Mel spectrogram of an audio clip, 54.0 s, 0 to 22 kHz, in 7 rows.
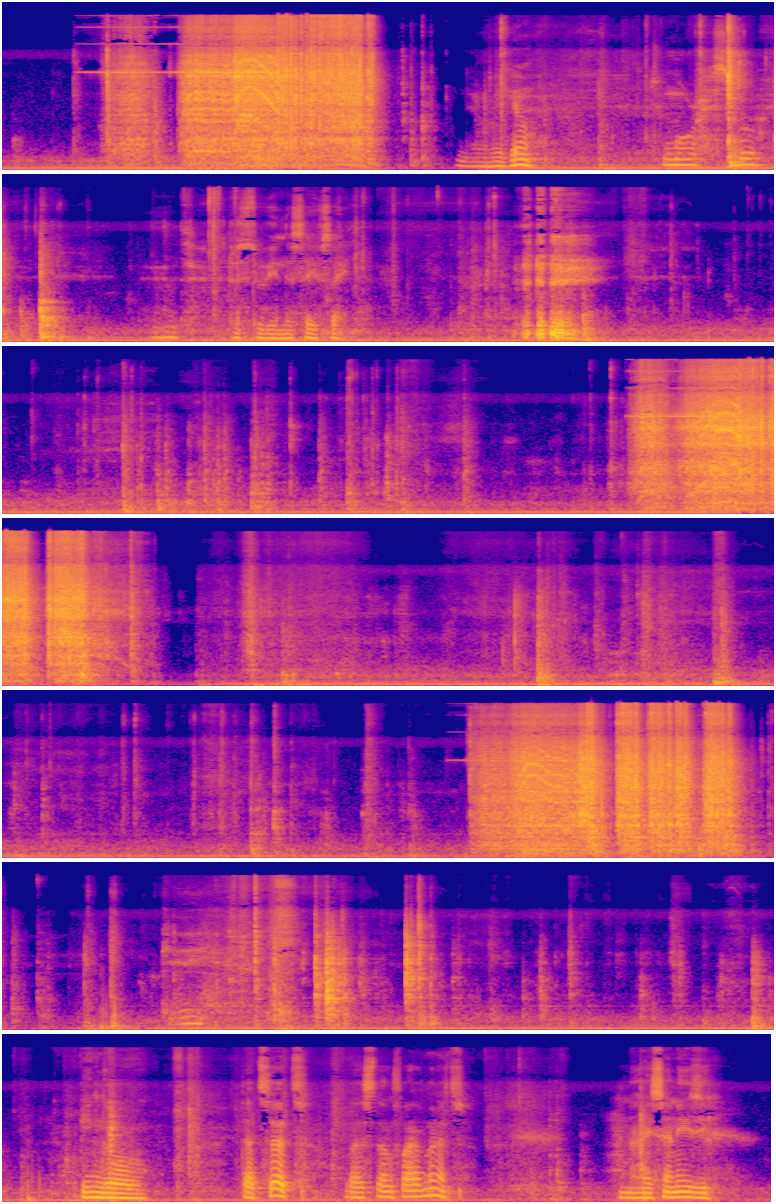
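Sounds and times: cordless drill driving screws: 0.7 - 3.8, 21.7 - 24.7, 35.5 - 38.4.

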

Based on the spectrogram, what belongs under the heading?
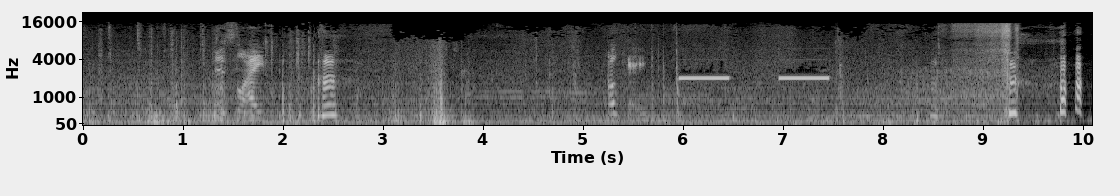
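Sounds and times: low hum of traffic: 0.0 - 10.0
high electronic beeps: 6.0 - 7.5.

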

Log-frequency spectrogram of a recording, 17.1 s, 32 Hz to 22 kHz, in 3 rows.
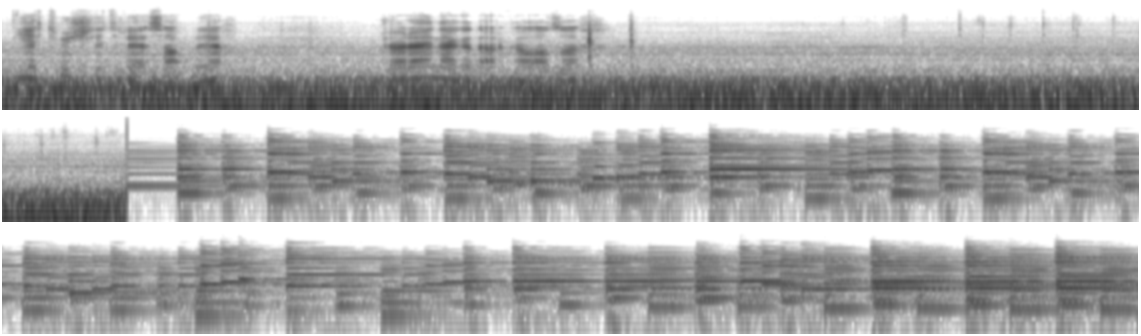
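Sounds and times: diesel engine rumble in car: 0.0 - 6.3
road noise inside car: 0.0 - 6.3
piano music: 6.3 - 17.0.

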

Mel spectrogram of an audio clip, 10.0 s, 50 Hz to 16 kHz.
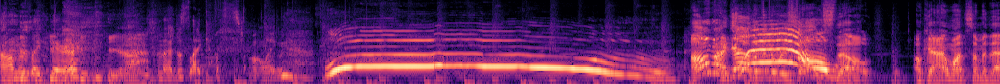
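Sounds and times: high voice singing ooh: 3.2 - 6.8.

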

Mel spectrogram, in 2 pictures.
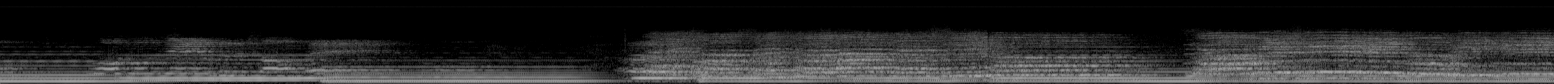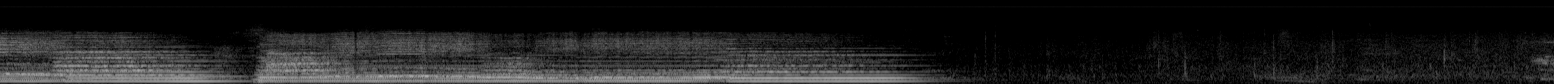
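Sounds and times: church choir singing a hymn: 0.0 - 5.3, 6.2 - 25.1
held accompaniment chords: 0.0 - 25.3.

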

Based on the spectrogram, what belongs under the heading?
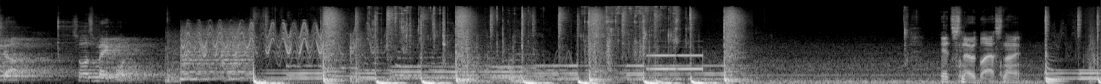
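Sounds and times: electronic music: 1.8 - 7.5.

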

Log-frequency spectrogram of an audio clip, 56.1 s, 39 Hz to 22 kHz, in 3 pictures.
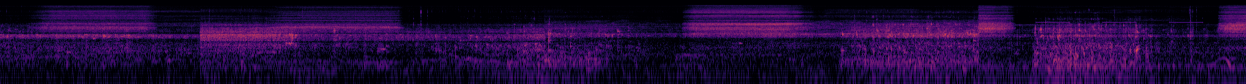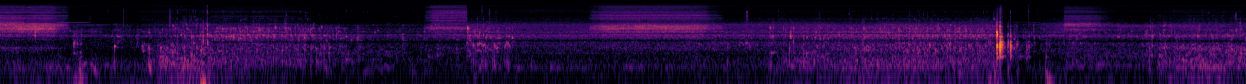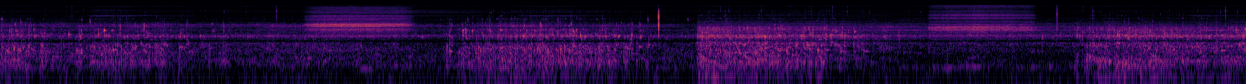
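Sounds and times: steady regulator hiss: 0.4 - 6.2, 8.2 - 13.1, 14.4 - 15.3, 18.3 - 19.8, 25.0 - 25.8, 26.4 - 30.2, 34.4 - 36.0, 38.7 - 44.1, 50.0 - 53.6.

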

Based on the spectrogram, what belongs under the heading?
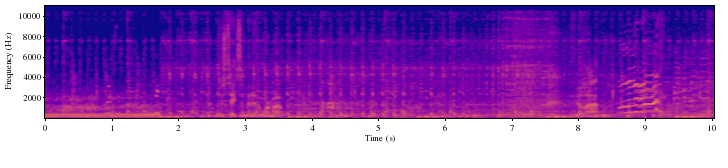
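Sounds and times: background music with bass: 0.0 - 10.0
scooter engine idling: 0.0 - 10.0.

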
